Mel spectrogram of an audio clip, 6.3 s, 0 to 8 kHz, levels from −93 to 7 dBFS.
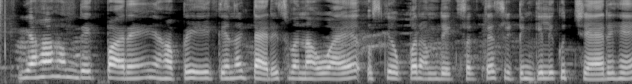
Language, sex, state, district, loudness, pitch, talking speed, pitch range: Hindi, female, Rajasthan, Jaipur, -17 LUFS, 215 Hz, 235 wpm, 205-230 Hz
